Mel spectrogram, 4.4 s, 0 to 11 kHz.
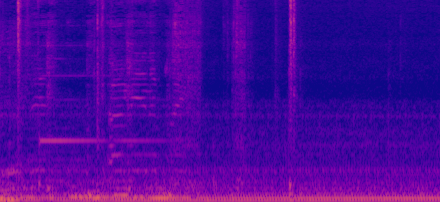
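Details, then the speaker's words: BMW X5 E53 3.0d six-cylinder diesel, previously lumpy at idle, after replacing a fuel filter overdue by three years: steady, even low idle rumble with no misses, normal idle. "idle's nice and perfect now sophie that'll stay like that now"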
